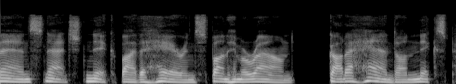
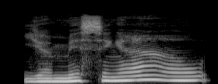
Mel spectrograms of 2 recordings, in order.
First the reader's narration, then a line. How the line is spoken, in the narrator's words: she cooed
